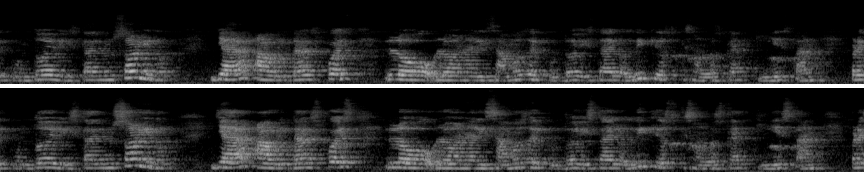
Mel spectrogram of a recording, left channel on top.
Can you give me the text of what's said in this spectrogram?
punto de vista de un sólido. Ya ahorita después lo analizamos desde el punto de vista de los líquidos, que son los que aquí están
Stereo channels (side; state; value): both; normal; correlation 0.44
